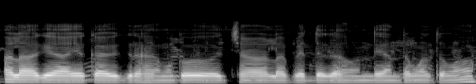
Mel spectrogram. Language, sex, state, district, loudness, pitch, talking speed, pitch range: Telugu, male, Andhra Pradesh, Sri Satya Sai, -14 LUFS, 100 Hz, 125 wpm, 95-105 Hz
